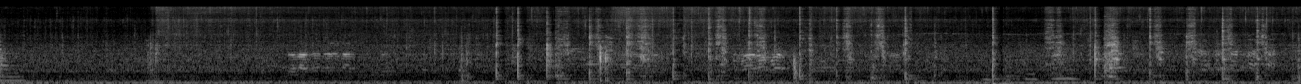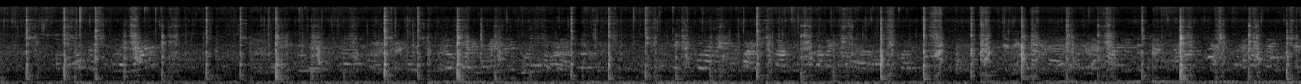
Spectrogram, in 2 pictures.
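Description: Garlic fries in butter in a pan while a utensil stirs it, giving a steady close sizzle broken by many rapid scraping and clicking strokes that run throughout without talk.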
